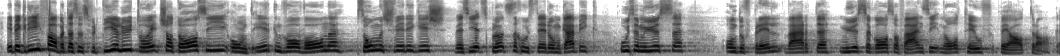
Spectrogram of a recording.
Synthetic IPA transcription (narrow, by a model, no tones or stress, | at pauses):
ɪbeɡɾiːfɑbəɾdɑsɛsfʏɾd̥iəlytʋojɛt͡sʃodɔːsiʊndɪɾɡ̥ən̩dvoːvoːnəpsʊndəɾsʃʋɪɾɪɡɪʃʋɛsijɛt͡splœt͡slɪχusd̥ɛːɾəʊmɡæbɪɡ̥ | usəmyəsə | ʊndufb̥ɾɛlvæɾd̥əmyəsəɡɔːsofænsinoːthɪlfb̥eɑːtɾɑ̰ːɡ̥ə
